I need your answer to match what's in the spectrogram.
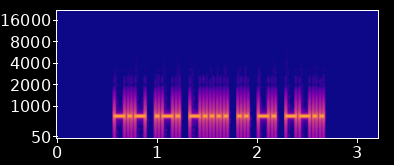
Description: Morse code, heard as a keyed tone, about 34 wpm, 700 Hz. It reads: KR6INZ
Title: USA Call Signs Repeated 2x 35wpm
